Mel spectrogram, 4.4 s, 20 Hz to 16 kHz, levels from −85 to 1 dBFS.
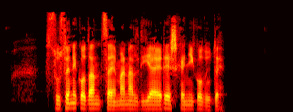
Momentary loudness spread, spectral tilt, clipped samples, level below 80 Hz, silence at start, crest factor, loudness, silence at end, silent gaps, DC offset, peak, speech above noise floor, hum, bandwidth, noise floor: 11 LU; -1.5 dB/octave; under 0.1%; -64 dBFS; 0.7 s; 26 dB; -24 LUFS; 1.05 s; none; under 0.1%; -2 dBFS; 57 dB; none; 11.5 kHz; -82 dBFS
